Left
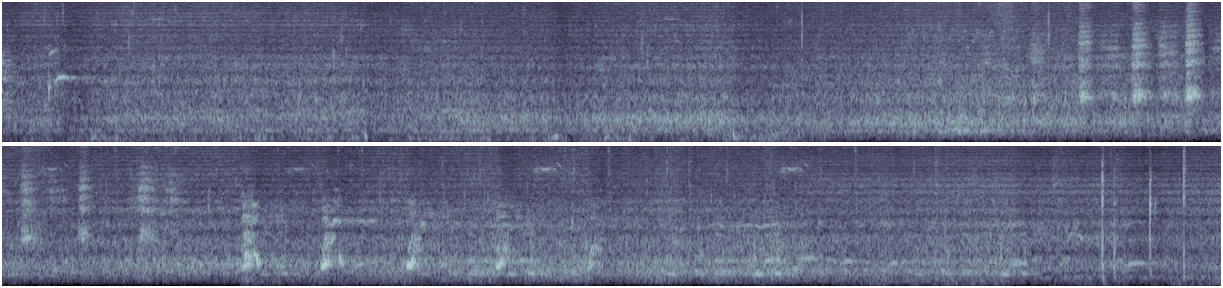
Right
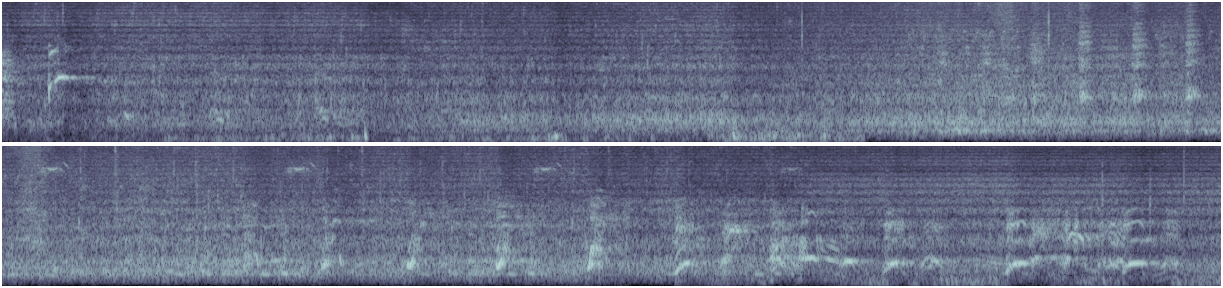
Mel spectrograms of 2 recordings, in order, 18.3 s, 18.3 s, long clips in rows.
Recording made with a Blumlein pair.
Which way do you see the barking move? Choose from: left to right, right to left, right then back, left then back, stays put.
left then back.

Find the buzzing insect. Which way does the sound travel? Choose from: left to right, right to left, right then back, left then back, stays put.
right then back.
